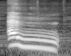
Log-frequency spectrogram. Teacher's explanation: Makhraj huruf zal adalah hujung lidah kerana terputusnya suara ketika mana hujung lidah bersentuhan dengan hujung gigi kapak atas.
